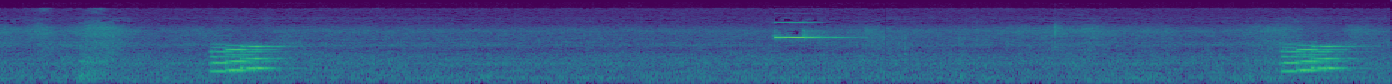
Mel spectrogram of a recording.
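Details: Intravenous infusion pump operating sound: repeating short rising electronic tone sequences and a brief high beep over steady room hum.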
